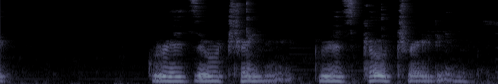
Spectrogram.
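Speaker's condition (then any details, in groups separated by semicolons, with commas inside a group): Quadriplegic cerebral palsy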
